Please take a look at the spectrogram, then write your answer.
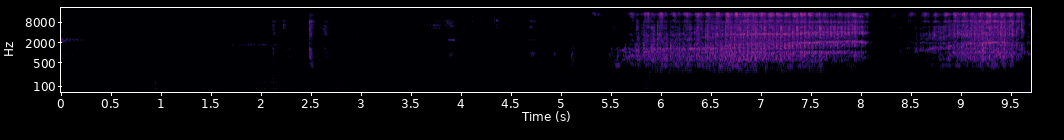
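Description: A Bernina sewing machine stitches a quilted bowl cozy in two bursts, a steady close whirring hum after several seconds of soft handling clicks and low thumps, stopping briefly before running again.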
